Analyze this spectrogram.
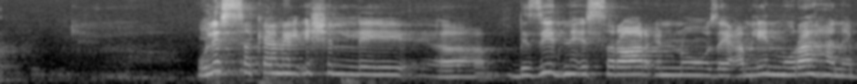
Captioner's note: speaking arabic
